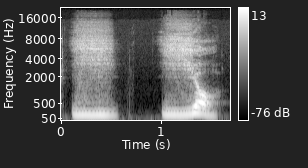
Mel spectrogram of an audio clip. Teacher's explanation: This palatal type of sound, which is the most common type of Y-double-L in the Spanish-speaking world, often has some non-sibilant friction.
